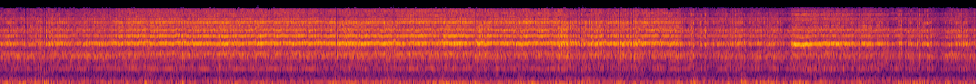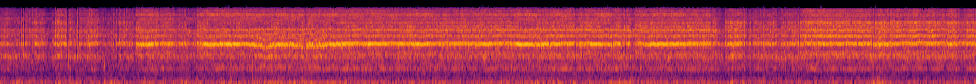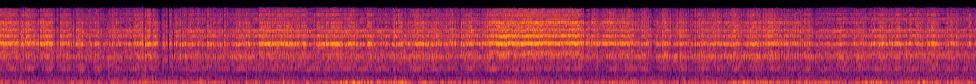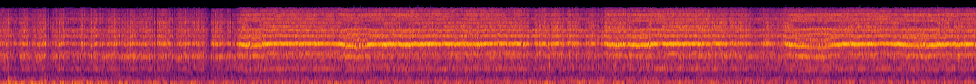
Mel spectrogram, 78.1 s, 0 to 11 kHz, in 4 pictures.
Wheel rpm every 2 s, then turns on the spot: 170, 170, 170, 170, 170, 170, 170, 170, 160, 160, 160, 170, 160, 160, 170, 160, 160, 160, 160, 170, 170, 170, 170, 160, 170, 170, 170, 170, 170, 170, 160, 160, 170, 170, 170, 160, 170, 160, 160.
none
